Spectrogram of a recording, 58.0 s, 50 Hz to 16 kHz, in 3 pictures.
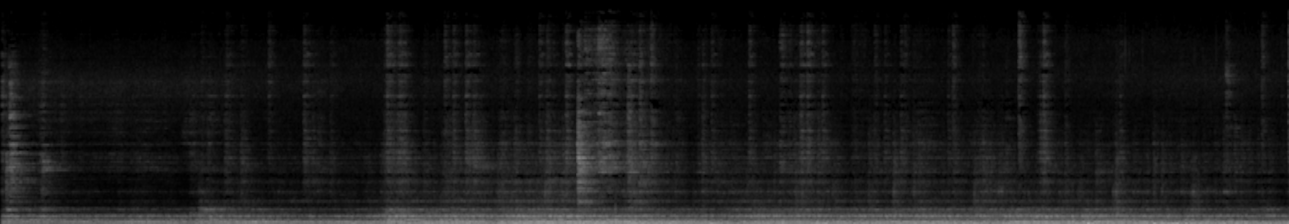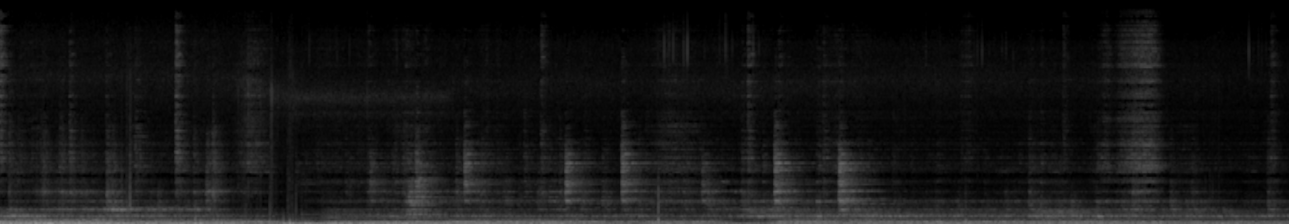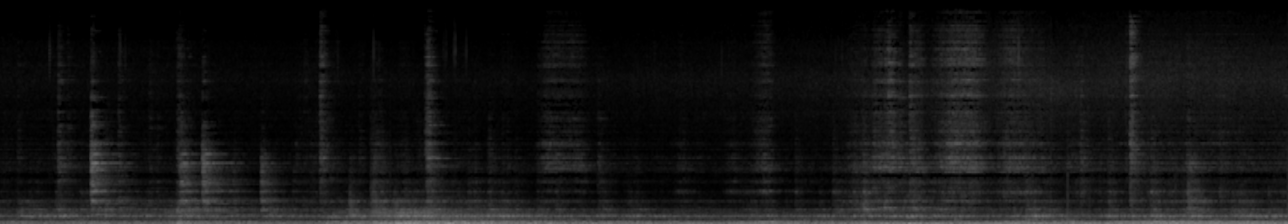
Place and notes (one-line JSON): {"title": "Valley of the Giants Treetop Walk", "description": "well you may ask, is this really a bridge?\nyes between earth and sky!", "latitude": "-34.98", "longitude": "116.89", "altitude": "183", "timezone": "GMT+1"}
